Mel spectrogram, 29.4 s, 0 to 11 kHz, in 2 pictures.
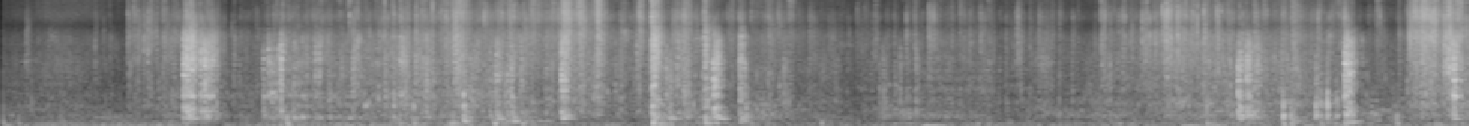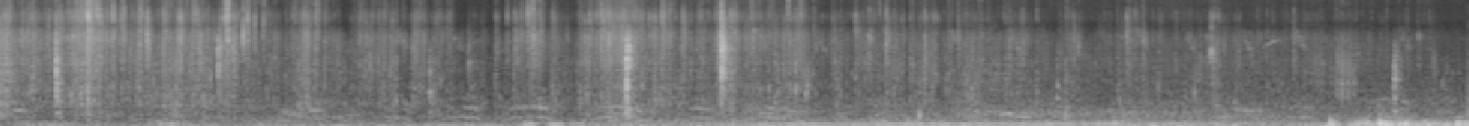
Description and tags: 2013-04-14-binaural-test-2
Binaural recording (rustling with curtain made of wooden beads) with OKM mics.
